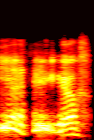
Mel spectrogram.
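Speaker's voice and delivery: high, casual voice for his friend; friend's breezy put-on voice; imitating Bill. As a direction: toss it off like handing over a phone. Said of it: "He's like".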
